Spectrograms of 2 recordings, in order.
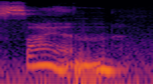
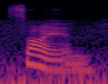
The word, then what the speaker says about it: cyan: To be frank, I think the way you pronounce cyan is not necessarily how everyone pronounces it. Okay, I now need to look this up. Cyan.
